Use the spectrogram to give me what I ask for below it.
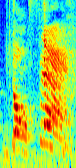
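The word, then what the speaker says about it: Dauphin: the dolphin oh my god no no it's pronounced don't fad it's french don't fair it's french i know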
